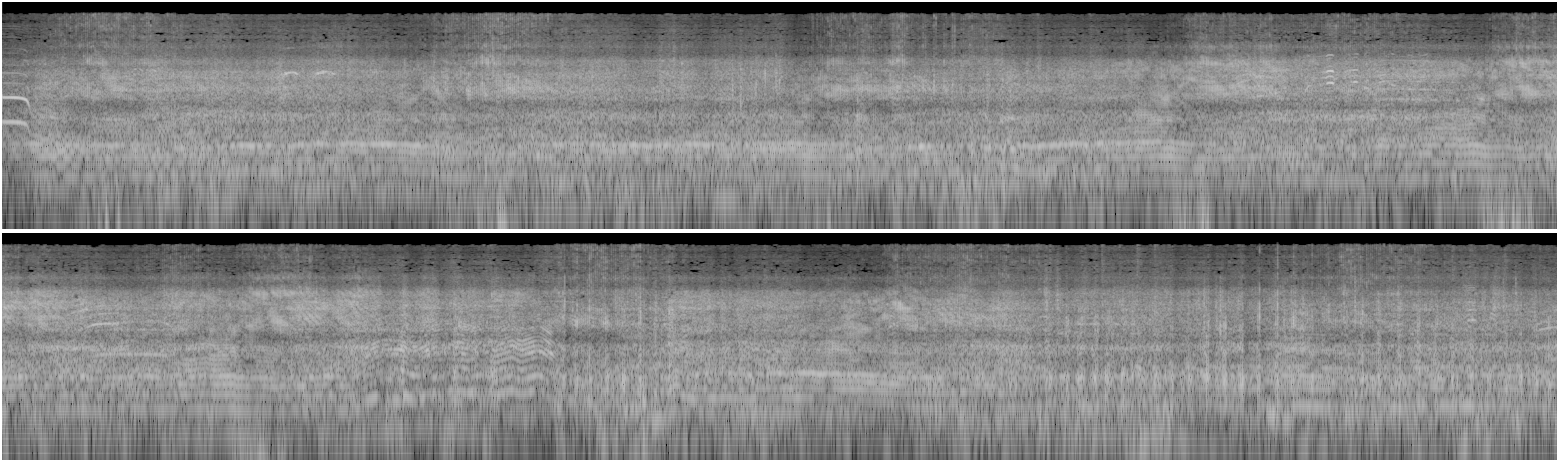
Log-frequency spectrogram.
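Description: Motorcycles and small car engines revving hard as they circle the vertical wooden wall of a well-of-death drum, their pitch rising and falling over and over in overlapping waves.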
